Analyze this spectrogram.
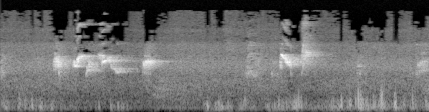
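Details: Red-whiskered bulbul uttering a few sharp whistled chirps in two short bursts, over low knocking and rustling noises.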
